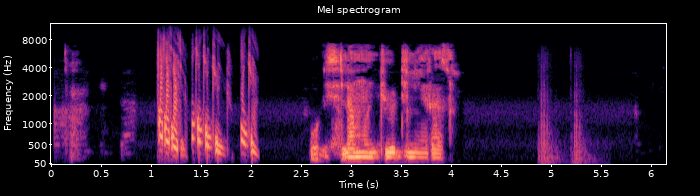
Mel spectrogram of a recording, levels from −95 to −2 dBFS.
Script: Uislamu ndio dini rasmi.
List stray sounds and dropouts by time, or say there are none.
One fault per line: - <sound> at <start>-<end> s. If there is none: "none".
- chirp at 1.1-2.1 s
- thud at 4.9-5.6 s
